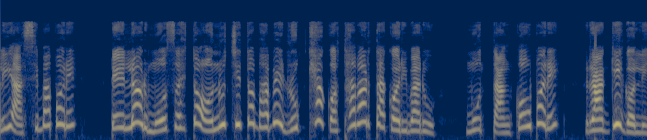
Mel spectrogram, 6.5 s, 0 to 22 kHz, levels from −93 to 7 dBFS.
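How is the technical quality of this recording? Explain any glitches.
The quality is poor, with plainly audible codec damage. It runs through the whole speech clip. The sound is dull and narrow, with nothing above about 11.5 kHz. A rough, fluttering noise clings to the tonal parts. The likely cause is Dolby Digital compression at a low bitrate, around 64 kbps. Starved of bits, the encoder cuts the top of the band. Many frequency lines get no detail at all. The decoder fills them with noise, and that roughens the tones.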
